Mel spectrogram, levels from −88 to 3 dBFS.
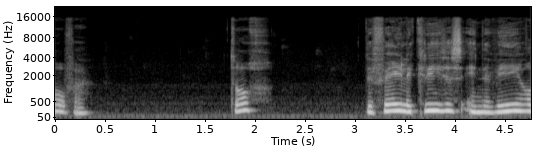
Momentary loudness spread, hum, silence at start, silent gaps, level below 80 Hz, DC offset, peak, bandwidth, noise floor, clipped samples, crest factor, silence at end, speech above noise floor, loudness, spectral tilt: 13 LU; none; 0 s; none; -54 dBFS; under 0.1%; -6 dBFS; 16 kHz; -53 dBFS; under 0.1%; 16 dB; 0 s; 34 dB; -20 LUFS; -6 dB/octave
